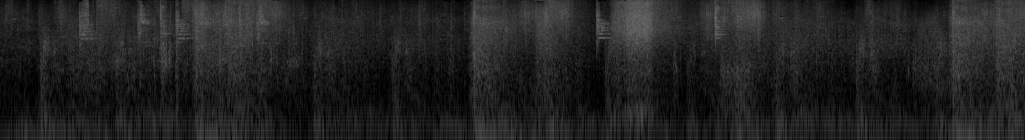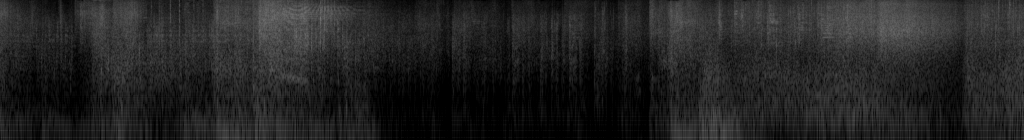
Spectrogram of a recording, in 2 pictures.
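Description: Game spells boom and crackle in bursts during a fight.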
